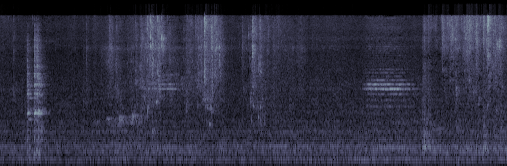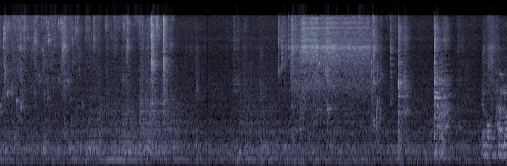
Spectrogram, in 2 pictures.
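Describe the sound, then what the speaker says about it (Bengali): Broken rice is rinsed in a pot, water sloshing and grains scraped and stirred by hand, with steady wet swishing and occasional clinks of metal over a low kitchen background. "এবং ভালো করে কষলিয়ে কষলিয়ে ধুয়ে নিতে হবে বারবার জল দিয়ে।"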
